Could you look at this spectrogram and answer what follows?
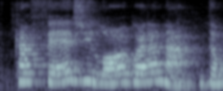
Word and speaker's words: café: as três letra C café jiló guaraná então Café tem como sílaba tônica a última né que é o fé jiló é o ló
